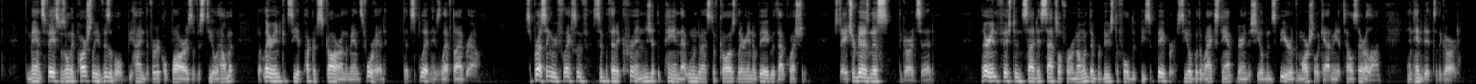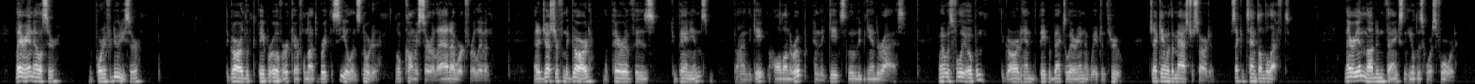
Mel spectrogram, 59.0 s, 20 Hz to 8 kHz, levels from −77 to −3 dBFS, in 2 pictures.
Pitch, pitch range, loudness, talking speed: 120 Hz, 110-130 Hz, -22 LUFS, 185 wpm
